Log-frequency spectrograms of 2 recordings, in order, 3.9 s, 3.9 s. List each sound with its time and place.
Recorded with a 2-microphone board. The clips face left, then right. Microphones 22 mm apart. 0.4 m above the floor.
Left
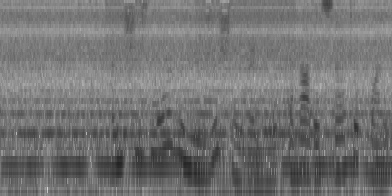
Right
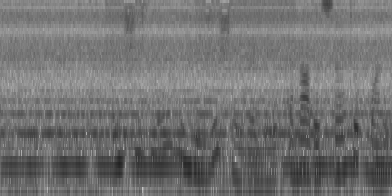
0.0 s a drone: centre (ahead or behind)
1.1 s a woman speaking: 50° left (ahead or behind)
2.9 s a woman speaking: centre (ahead or behind)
